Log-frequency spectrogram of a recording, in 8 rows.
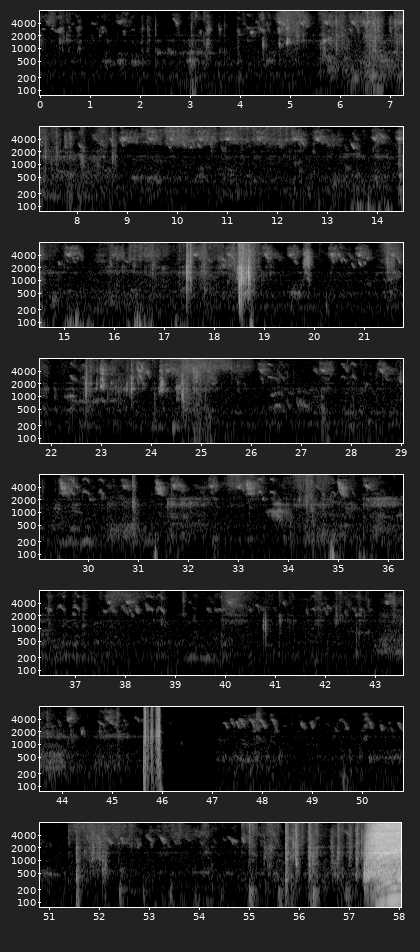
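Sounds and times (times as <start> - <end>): faint birds chirping: 0.0 - 46.4, 47.1 - 58.0.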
